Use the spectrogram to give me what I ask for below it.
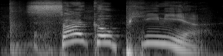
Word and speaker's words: sarcopenia: Sarcopenia. Did I Nailed it.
